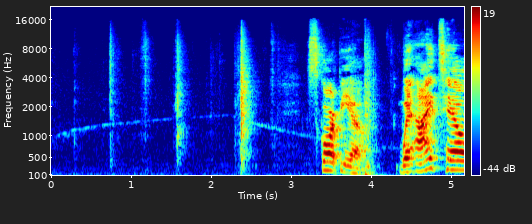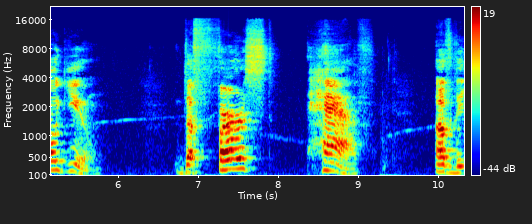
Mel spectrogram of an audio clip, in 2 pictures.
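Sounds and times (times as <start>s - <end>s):
tarot cards being shuffled during a reading: 0.3s - 2.8s
faint steady tone: 2.6s - 10.3s
speech: 3.4s - 5.8s, 6.8s - 7.9s, 8.5s - 9.1s, 10.0s - 10.3s.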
